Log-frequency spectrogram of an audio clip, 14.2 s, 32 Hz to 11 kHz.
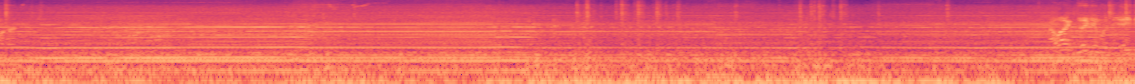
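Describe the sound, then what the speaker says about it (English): An excavator with an 18-inch bucket digs a frost footing for a walkout basement, its engine droning loud and steady throughout, with scraping and clanks toward the end and a voice talking over it. "Digging with the 18-inch bucket is so much better than the 12."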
